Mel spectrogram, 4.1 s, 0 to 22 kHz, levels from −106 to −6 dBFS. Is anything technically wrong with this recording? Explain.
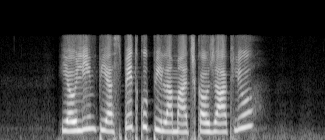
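Yes. Throughout the speech, 4-bit ADPCM compression adds a gritty hiss that rises and falls with loudness, and sharp attacks distort where the adaptive step lags. Nothing appears above 7.8 kHz, which fits a 64 kbps stream at 16 kHz. A spectrogram shows level-tracking broadband noise and a hard ceiling.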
